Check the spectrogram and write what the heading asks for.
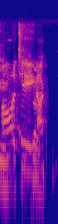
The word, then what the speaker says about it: myositis: Myositis. Hey, Myositis rhymes with quality.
